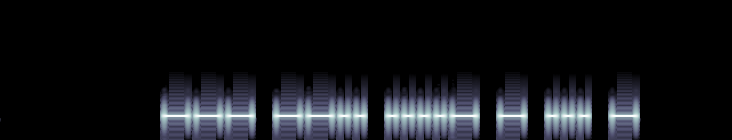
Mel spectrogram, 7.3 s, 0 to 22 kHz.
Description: Morse code, heard as a keyed tone, about 15 wpm, 700 Hz. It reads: OZ4TST
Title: DXCC-100 Call Signs - 6 Characters - Repeated 3x - 15wpm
